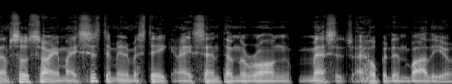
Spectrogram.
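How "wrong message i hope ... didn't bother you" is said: ordinary talk, nothing marked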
